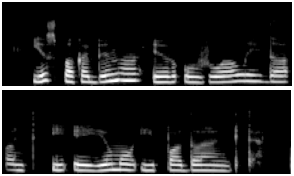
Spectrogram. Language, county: Lithuanian, Kaunas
